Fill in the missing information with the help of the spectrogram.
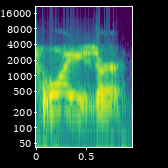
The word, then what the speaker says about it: Heuser: His name was pronounced Heuser. So right. I would presume that's spelled H-E-U-S-E-R.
